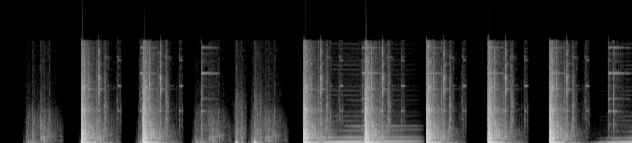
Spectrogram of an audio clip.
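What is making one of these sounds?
A handgun fires sharp, echoing shots.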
